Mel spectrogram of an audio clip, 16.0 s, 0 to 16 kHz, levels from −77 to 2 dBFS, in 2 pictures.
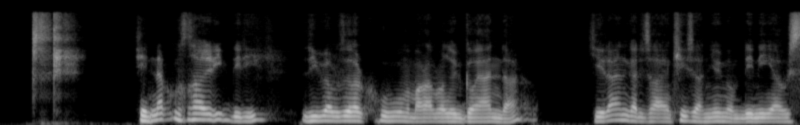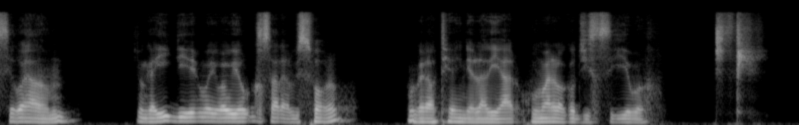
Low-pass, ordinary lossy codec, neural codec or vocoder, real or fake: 10.8 kHz; none; codec, 16 kHz in and 24 kHz out, 0.4 kbps, LongCat-Audio-Codec, four codebook decoder; fake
